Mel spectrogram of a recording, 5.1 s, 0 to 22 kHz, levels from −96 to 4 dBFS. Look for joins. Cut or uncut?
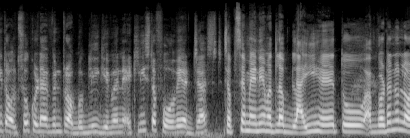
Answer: cut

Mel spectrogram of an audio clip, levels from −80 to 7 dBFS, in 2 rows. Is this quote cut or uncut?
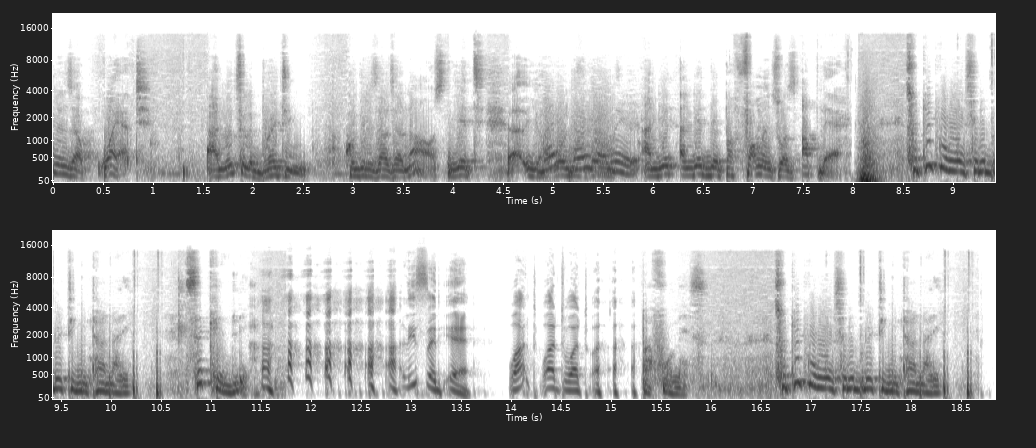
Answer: cut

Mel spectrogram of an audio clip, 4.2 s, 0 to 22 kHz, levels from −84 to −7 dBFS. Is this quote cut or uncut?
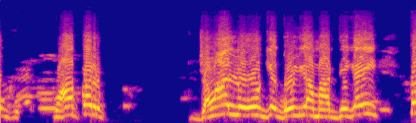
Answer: uncut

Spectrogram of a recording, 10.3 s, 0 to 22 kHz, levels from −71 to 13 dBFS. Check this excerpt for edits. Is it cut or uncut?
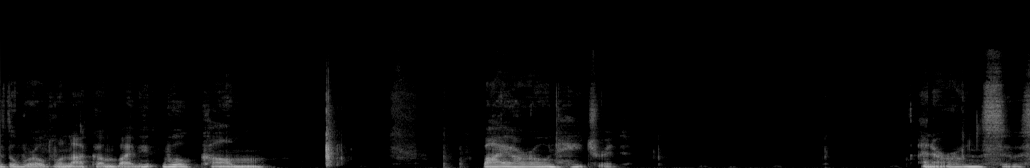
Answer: cut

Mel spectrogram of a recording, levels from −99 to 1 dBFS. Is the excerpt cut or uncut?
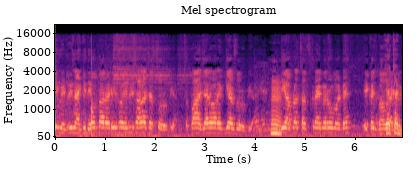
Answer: cut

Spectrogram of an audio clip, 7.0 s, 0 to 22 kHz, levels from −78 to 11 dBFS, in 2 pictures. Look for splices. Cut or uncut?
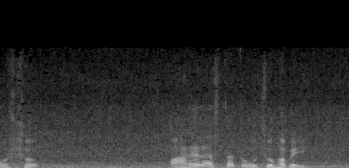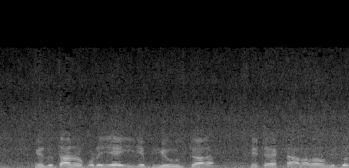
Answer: uncut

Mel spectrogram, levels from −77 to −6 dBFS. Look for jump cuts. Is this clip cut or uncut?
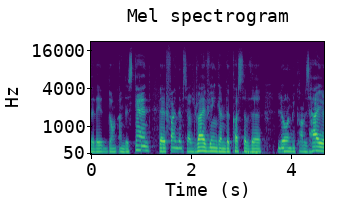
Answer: cut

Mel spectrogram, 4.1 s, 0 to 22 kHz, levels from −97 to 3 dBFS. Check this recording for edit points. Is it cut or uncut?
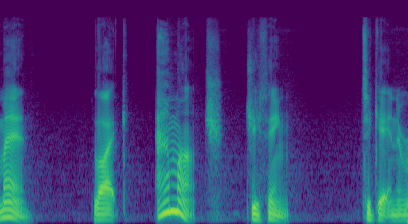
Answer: uncut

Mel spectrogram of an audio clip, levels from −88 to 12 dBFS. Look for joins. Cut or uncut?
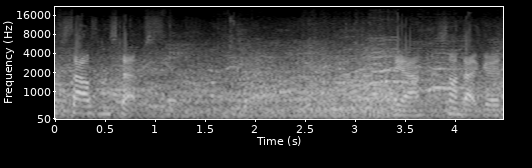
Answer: uncut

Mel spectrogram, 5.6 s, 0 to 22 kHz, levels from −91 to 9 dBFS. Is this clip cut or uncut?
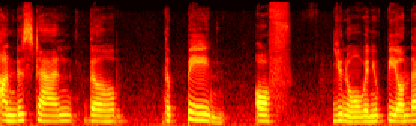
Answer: uncut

